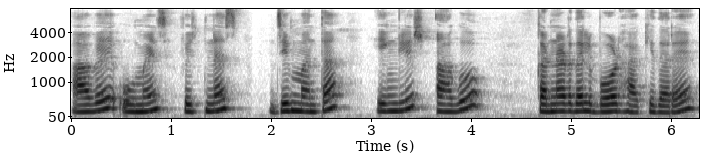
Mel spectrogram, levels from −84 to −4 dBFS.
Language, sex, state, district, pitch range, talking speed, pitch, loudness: Kannada, female, Karnataka, Bangalore, 195-260 Hz, 95 wpm, 205 Hz, -15 LUFS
